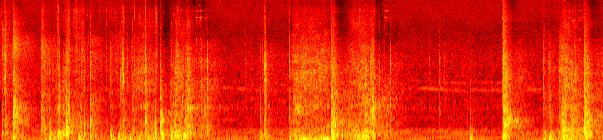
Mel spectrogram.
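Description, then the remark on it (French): Desk drawers are pulled open and shut several times, with sliding wooden scrapes, rattling contents and a few sharp thuds, loud and irregular with brief pauses between them; no one speaks. “Arrivé à son bureau, il ouvre les tiroirs de son bureau.”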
